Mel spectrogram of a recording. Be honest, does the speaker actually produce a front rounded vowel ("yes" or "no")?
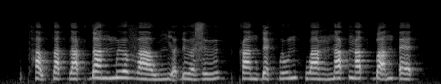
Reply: no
